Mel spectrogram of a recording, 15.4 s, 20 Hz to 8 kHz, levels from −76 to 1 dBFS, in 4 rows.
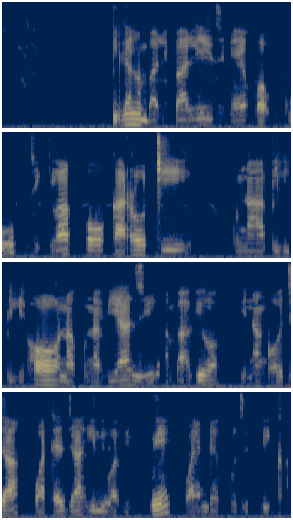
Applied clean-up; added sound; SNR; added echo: neural diffusion model UNIVERSE++.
